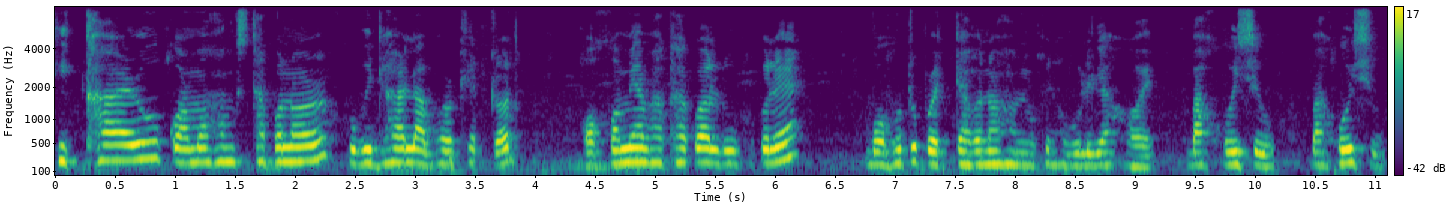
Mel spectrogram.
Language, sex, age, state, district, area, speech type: Assamese, female, 30-45, Assam, Golaghat, rural, spontaneous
